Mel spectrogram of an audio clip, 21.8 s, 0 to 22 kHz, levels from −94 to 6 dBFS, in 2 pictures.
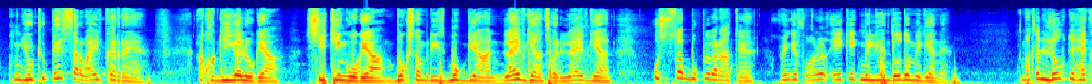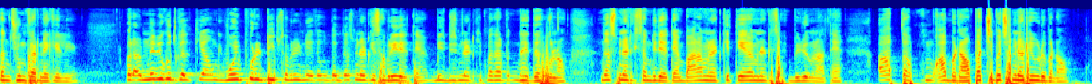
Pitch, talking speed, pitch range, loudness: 205 Hz, 265 wpm, 180-230 Hz, -15 LUFS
